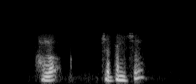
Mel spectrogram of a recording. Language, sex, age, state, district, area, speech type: Telugu, male, 45-60, Andhra Pradesh, Vizianagaram, rural, conversation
